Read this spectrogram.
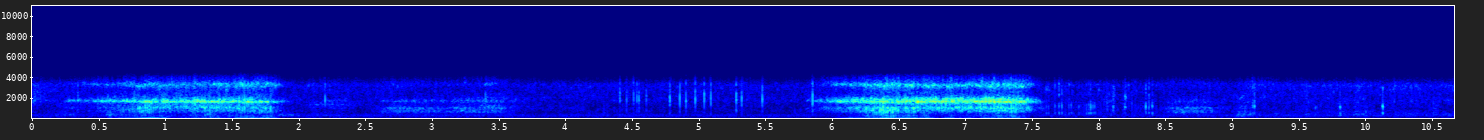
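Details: Great Dane Maximus asleep: two long, rattling, low snores about four seconds apart, separated by quieter breathing; dog snoring.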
